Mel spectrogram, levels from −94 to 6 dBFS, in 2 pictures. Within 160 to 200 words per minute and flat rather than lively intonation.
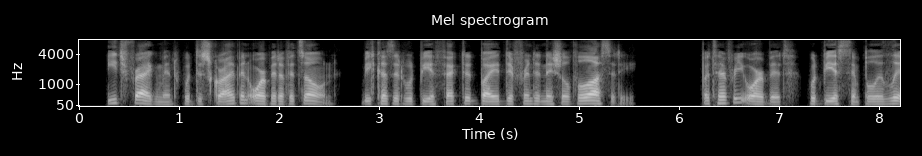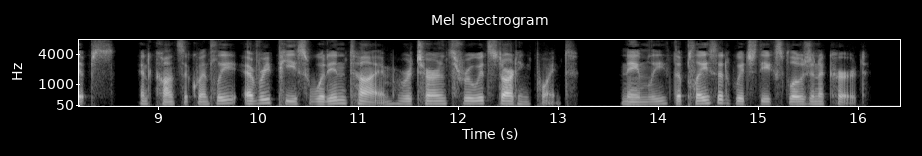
Yes: average, 170 wpm; narrow, 2.3 semitones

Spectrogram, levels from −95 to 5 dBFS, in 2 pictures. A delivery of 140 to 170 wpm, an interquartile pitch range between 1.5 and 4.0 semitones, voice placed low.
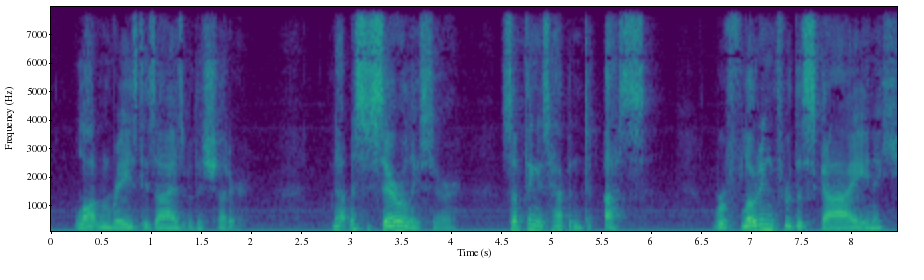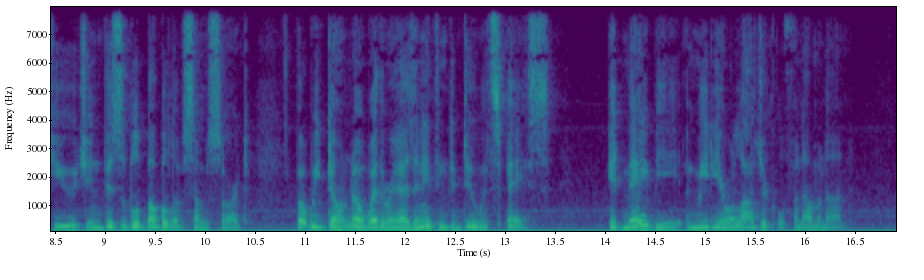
Yes: average, 165 wpm; average, 2.8 semitones; low, 120 Hz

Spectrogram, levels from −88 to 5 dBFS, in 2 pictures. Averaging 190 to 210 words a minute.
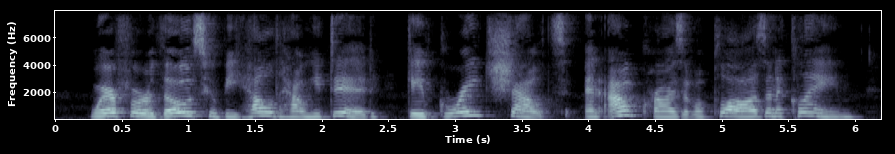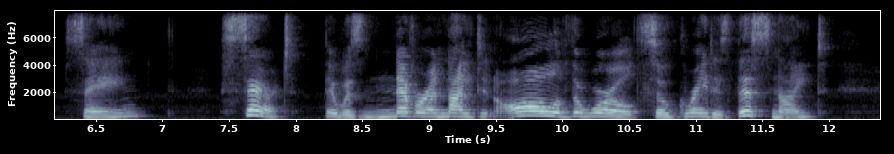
No: average, 155 wpm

